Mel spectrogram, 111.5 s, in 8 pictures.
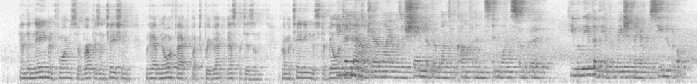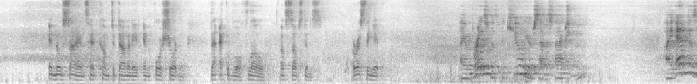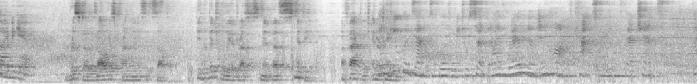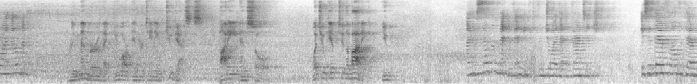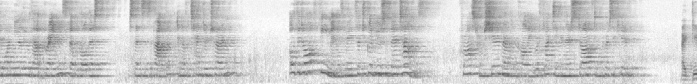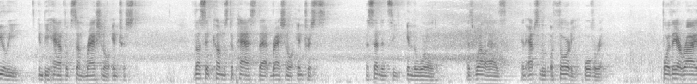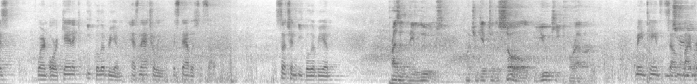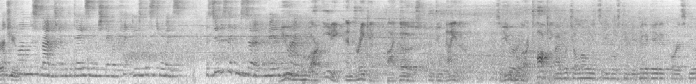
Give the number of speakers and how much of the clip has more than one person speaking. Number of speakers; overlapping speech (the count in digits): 7, about 4%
